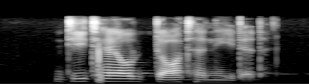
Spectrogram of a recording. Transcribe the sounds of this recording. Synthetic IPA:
diːtʰeɪlˠdɔːtʰəniːdə̰d̥

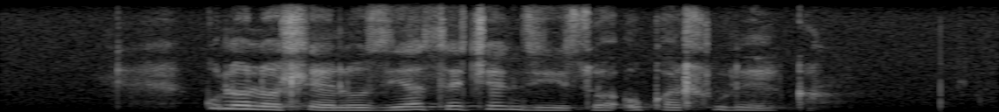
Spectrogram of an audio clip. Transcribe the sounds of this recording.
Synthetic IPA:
kʼulɔlɔɬɛlɔzijasɛt͡ʃʼend͡zʱiswaʔukʼwaɬulɛːkʼḁ

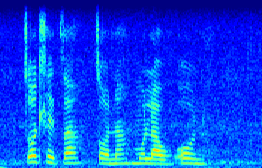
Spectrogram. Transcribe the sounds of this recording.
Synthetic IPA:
t͡sʼot͡ɬʰet͡sʼat͡sʼɔnamʊlaʊʊːnɔ

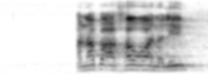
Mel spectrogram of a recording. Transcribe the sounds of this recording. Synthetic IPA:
anapʼaːk͡xʰaɣwanalɪ

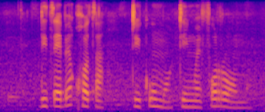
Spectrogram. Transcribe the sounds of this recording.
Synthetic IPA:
dit͡sʼɛbɛq͡χʰɔt͡sʼa | d̥ikʼʊmɔd̥iŋwɛfɔrɔːmɔ

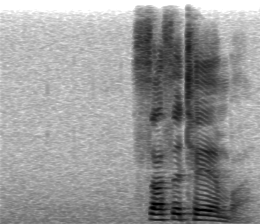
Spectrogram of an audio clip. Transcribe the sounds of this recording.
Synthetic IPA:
sasɛtʰɛːmbʱa̰

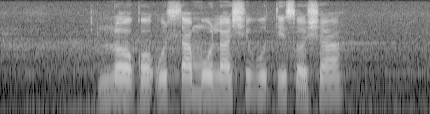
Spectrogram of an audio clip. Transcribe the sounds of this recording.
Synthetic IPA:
lɔkɔʔuɬamulaʃiβutisɔʃa

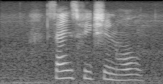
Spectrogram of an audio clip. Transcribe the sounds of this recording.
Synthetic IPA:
sajansfikʃɔnɦɔ

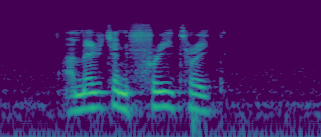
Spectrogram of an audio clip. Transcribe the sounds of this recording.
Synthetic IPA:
a̰mɛɹikʰanfɹitʰret

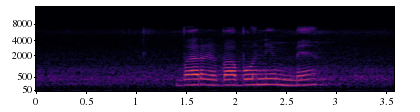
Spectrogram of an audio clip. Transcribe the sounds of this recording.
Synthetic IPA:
barɪbabonim̩ːmɛ

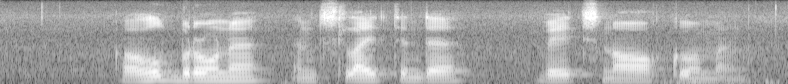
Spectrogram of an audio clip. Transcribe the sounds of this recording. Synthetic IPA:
ɦəlˠbrɔnəənslœɥtəndə | vɛtsnɑːkuəmə̰ŋ

